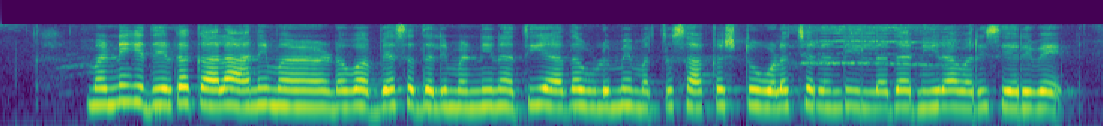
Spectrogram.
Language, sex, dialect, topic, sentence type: Kannada, female, Mysore Kannada, agriculture, statement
